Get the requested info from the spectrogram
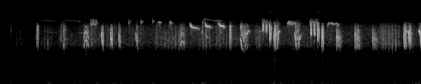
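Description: Long-tailed tits twitter in a dense, high run of thin, rapid notes and short buzzy trills, several per second.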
